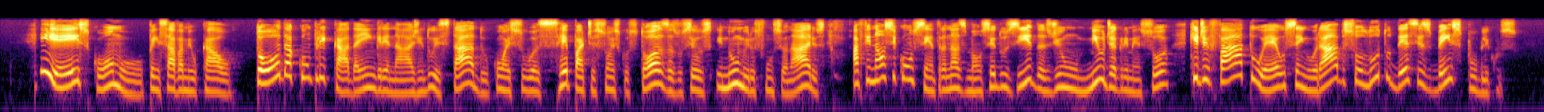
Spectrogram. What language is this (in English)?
Portuguese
